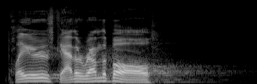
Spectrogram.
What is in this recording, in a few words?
Ball Placed in Start Ring, Announcer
